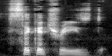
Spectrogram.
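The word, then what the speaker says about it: cicatrized: what is that word it is pronounced syca trees did you don't tell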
